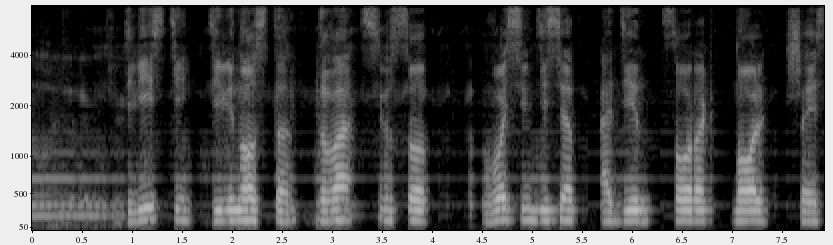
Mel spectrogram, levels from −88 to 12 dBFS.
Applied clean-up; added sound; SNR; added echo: neural mask model RNNoise.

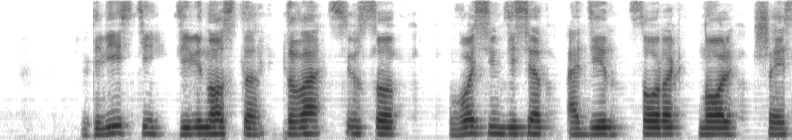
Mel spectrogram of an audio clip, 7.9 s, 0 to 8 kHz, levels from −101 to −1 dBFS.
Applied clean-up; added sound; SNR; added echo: neural mask model DeepFilterNet 3.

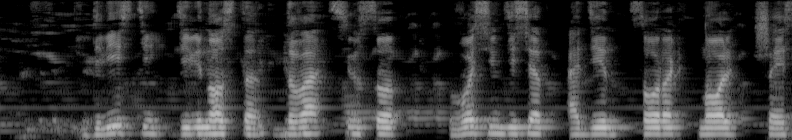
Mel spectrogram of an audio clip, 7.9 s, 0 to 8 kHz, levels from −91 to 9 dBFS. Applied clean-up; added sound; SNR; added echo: classical method log-MMSE.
